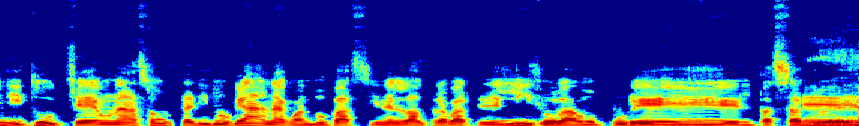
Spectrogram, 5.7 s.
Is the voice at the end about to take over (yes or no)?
yes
